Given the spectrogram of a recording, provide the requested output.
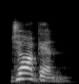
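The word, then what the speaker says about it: joggen: Bal bem pum pum pum ah por exemplo jogan jogan é um verbo j o g g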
